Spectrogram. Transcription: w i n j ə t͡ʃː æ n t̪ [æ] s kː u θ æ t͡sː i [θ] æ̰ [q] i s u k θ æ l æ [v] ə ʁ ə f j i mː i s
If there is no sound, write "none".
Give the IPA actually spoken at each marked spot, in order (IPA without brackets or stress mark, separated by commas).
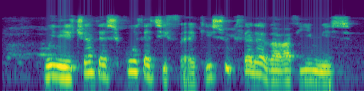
æ, f, k, v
